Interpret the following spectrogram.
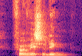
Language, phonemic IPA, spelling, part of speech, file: Dutch, /vərˈʋɪ.sə.lɪŋ/, verwisseling, noun, Nl-verwisseling.ogg
- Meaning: exchange, swapping, replacement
